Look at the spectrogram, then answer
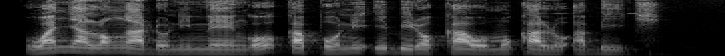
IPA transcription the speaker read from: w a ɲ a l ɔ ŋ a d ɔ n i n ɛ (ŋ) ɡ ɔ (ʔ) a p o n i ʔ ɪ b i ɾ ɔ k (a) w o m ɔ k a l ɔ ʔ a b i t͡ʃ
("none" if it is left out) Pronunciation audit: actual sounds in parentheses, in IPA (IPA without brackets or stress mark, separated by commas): ŋ, k, a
